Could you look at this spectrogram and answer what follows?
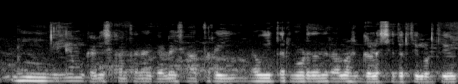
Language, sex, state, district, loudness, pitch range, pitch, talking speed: Kannada, male, Karnataka, Bellary, -16 LUFS, 140-155 Hz, 145 Hz, 195 wpm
